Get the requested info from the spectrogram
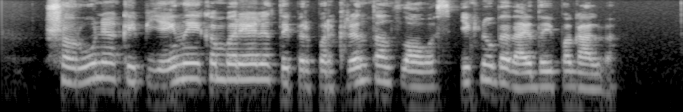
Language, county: Lithuanian, Kaunas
